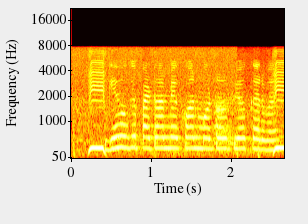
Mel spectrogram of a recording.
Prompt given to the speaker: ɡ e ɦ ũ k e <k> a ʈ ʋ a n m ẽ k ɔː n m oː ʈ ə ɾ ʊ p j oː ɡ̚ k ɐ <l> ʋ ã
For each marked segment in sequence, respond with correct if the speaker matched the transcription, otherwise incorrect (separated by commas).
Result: incorrect, incorrect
